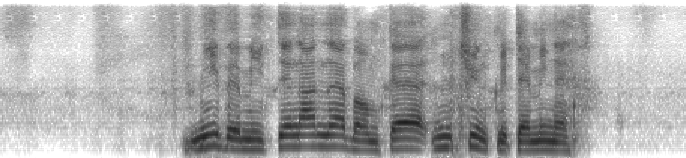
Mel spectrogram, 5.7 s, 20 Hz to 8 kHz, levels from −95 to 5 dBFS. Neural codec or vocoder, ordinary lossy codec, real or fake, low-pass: codec, 16 kHz, 1.1 kbps, Voila-Tokenizer; Opus, 64 kbps; fake; 7.2 kHz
